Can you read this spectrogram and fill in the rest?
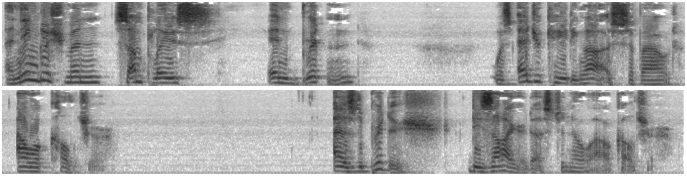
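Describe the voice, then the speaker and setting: Slow, husky woman from Trinidad. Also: deep voice, poor audio. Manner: slow, measured and thoughtful, with wry humor. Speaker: speaker sharing a personal essay. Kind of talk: reflective personal talk.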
